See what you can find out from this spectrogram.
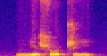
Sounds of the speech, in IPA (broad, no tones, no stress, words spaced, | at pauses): ɲiʂo ʈ͡ʂi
